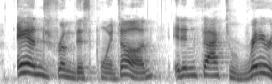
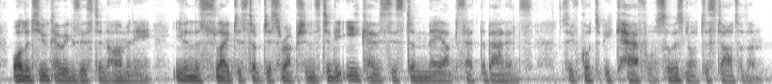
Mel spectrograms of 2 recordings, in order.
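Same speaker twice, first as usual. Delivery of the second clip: hushed nature documentary narrator; soft, low wildlife narrator voice; 12 semitones lower, 10 dB quieter, faster than usual. Acted. Nature documentary parody opening.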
